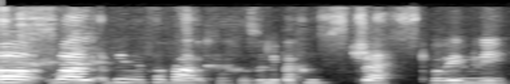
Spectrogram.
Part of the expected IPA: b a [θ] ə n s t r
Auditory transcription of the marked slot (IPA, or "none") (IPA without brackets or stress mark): χ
